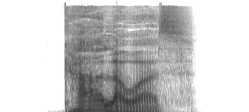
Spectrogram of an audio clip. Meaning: genitive of Kalauer
- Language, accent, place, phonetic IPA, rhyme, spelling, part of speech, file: German, Germany, Berlin, [ˈkaːlaʊ̯ɐs], -aːlaʊ̯ɐs, Kalauers, noun, De-Kalauers.ogg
